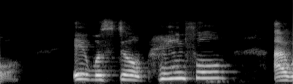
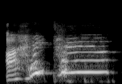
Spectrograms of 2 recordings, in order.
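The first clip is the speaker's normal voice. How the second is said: mock squeaky complaint; slower than usual. Acted venting.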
